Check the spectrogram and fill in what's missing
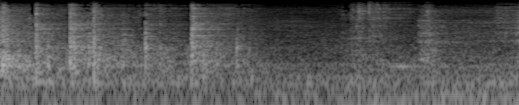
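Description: A non-stick pan of hot olive oil clatters and clinks as it is handled on the stove. The metallic knocks are close and clear over a soft background hiss.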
